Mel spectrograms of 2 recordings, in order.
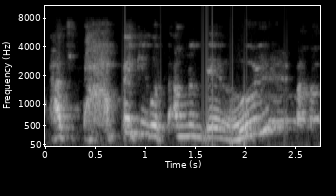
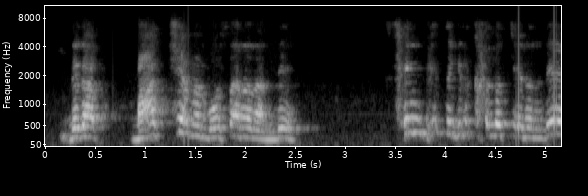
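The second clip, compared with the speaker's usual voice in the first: ordinary talk, nothing marked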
